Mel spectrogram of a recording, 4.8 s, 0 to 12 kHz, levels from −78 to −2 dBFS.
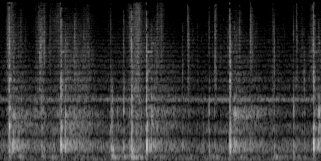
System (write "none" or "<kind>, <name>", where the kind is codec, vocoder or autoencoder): none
